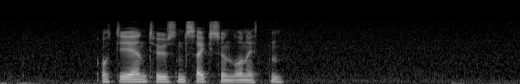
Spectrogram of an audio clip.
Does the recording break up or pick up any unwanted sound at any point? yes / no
no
